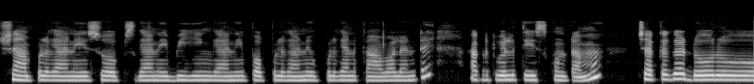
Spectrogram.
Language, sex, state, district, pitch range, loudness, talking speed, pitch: Telugu, female, Andhra Pradesh, Srikakulam, 190-210 Hz, -17 LUFS, 125 wpm, 195 Hz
